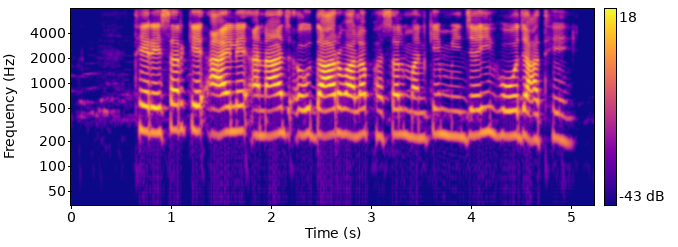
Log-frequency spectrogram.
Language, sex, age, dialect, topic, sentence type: Chhattisgarhi, female, 18-24, Western/Budati/Khatahi, agriculture, statement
